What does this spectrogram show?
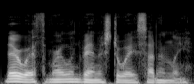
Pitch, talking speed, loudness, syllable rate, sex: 100 Hz, 155 wpm, -16 LUFS, 7.1 syllables/s, male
